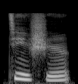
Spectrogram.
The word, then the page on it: 计时: jì shí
